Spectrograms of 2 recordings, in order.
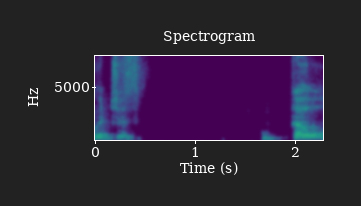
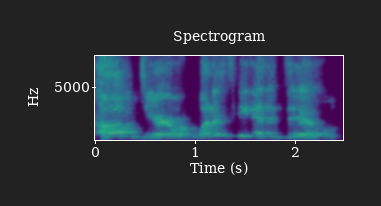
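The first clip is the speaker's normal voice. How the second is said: louder, higher mock alarm; mock dread; 6 semitones higher, 10 dB louder, slower than usual. Mother acts out their dread of Satan's next move, louder. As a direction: ham up the worry for a laugh. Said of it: "we're like".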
